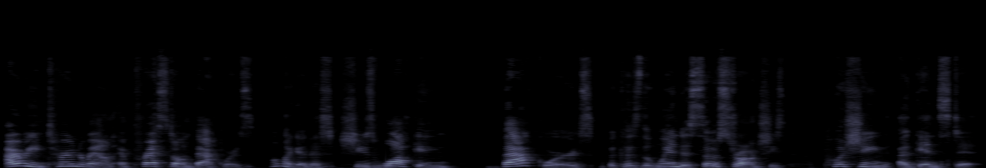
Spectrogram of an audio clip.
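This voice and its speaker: A woman reading a story aloud as a teacher, pausing to explain things simply to young listeners. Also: medium pitch, animated. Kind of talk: read-aloud storytelling with explanatory asides for children.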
